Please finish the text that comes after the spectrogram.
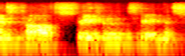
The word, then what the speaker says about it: Streeton: So my name is Charles Streeton. Streeton is spelled STREETE for Echo, and for November I'm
